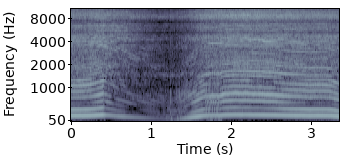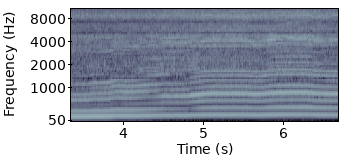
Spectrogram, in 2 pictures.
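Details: Husqvarna 562XP 60cc chainsaw, back from the shop after dealer reflashed its software for dying when hot and stumbling, bucking dead windfall about two-thirds of a tank in: strong high buzz dips as bar bites wood, recovers cleanly and holds steady; normal under load.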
